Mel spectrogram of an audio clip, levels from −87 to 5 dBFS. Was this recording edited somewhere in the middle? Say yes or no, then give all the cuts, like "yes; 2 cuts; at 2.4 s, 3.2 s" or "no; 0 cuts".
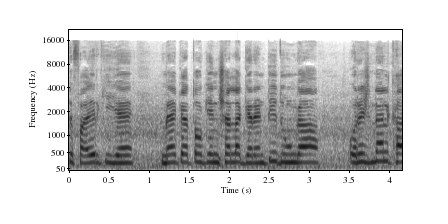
no; 0 cuts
